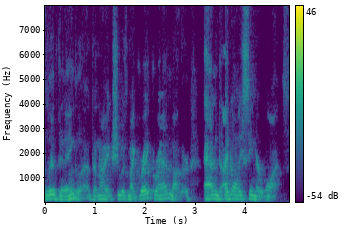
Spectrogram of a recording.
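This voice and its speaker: A man speaks with a Canadian accent at a fairly high pitch. His voice is somewhat breathy, and there is audible room echo. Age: 70s. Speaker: psychic. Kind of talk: interview storytelling. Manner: halting, many fillers.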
